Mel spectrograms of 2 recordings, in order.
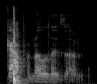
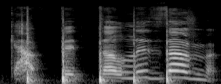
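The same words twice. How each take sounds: First: Much lower, matter-of-fact; low deadpan repeat. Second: Slow, punched, theatrical; drawn-out mock proclamation. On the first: Pretend. Streamer undercutting own joke about wings, low deadpan. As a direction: drop it down deep, falling at the end. Drops to low aside after proclamation. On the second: Streamer joking about selling wings, drawn-out mock proclamation. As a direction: stretch it out syllable by syllable. Repeats word in contrasting mock delivery.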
